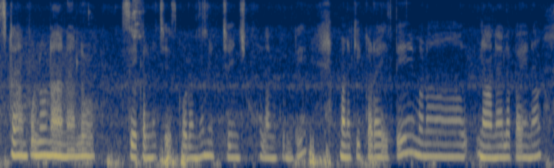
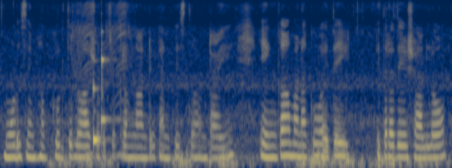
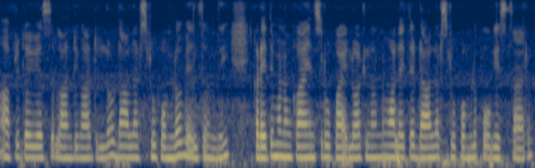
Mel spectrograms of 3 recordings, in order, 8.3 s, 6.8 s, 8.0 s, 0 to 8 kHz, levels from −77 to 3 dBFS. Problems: none marked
